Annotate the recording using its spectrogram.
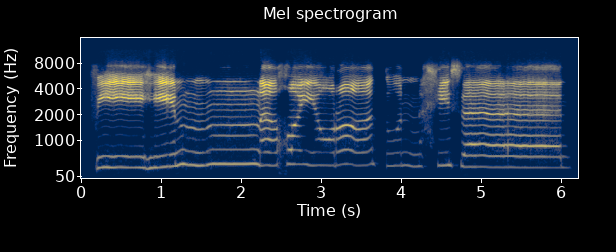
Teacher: Fi ada ya sukun sebelumnya kasroh, maka dia 2 juga fi-nya. Hinna ada nun tasdid wajib gunnahnya, wajib dengung, ditekan, ditahan 2-3, suaranya masukkan ke al-khaisum, rongga hidung ya.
